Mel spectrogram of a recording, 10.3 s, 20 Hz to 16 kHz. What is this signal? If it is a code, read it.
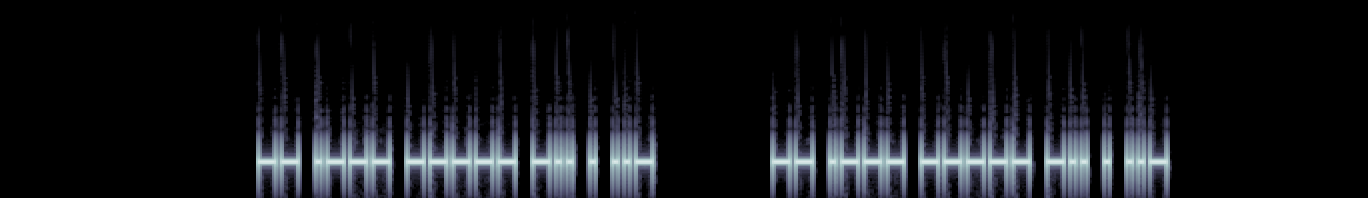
Morse code, heard as a keyed tone, about 28 wpm, 700 Hz. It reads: MJ0DEU MJ0DEU
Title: DXCC-100 Call Signs - 6 Characters - Repeated 2x - 28wpm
